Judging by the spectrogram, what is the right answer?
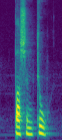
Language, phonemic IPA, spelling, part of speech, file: Dutch, /ˈpɑsə(n) ˈtu/, passen toe, verb, Nl-passen toe.ogg
- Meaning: inflection of toepassen: 1. plural present indicative 2. plural present subjunctive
